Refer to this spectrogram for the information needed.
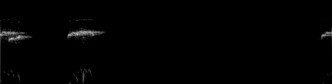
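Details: Female Belgian canary calling to mate, giving two brief chirps close together and another after a long silence.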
